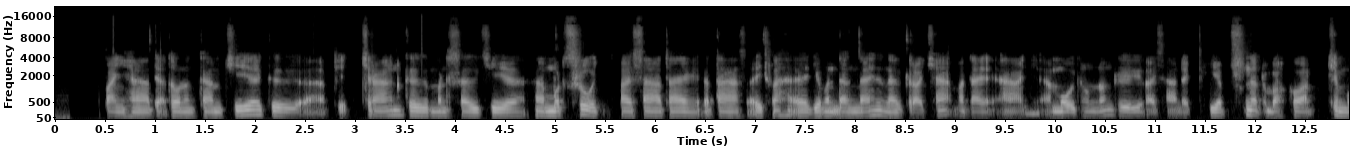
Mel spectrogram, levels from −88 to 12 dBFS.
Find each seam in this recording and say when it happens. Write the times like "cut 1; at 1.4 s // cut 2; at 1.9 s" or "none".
cut 1; at 11.7 s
